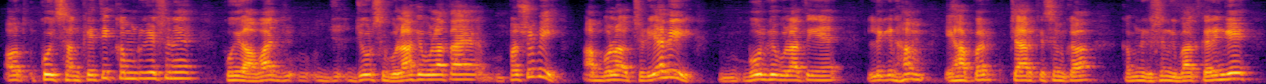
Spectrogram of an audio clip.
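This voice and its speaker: A man, an advocate teaching about communication in a halting, repetitive explanatory way. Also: a little high, animated. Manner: halting, repeats words and restarts often. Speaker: advocate giving a legal lesson. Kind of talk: informal explanatory talk.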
